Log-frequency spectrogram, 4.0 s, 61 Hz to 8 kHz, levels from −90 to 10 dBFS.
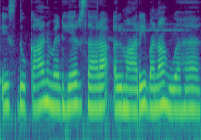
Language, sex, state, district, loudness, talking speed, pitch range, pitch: Hindi, female, Jharkhand, Garhwa, -16 LUFS, 135 wpm, 185-200 Hz, 195 Hz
